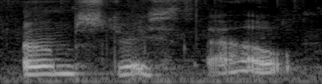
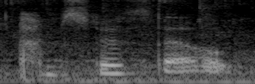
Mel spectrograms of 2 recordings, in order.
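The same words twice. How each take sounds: First: Said in the usual way. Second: Higher, softer and slow, worn out; weary sigh. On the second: Real, not acted. Repeating to viewers, softer and drained. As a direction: let it deflate as you repeat it.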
